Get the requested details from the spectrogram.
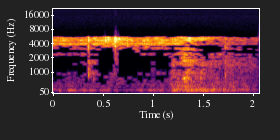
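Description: A fire crackles in a brazier.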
